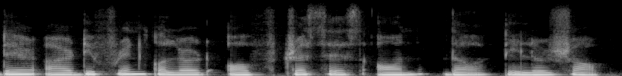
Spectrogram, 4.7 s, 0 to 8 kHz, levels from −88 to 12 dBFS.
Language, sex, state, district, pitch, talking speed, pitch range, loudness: English, female, Assam, Kamrup Metropolitan, 205 Hz, 130 wpm, 195-225 Hz, -14 LUFS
